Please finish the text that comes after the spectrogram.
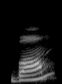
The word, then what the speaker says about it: bomb: another one yes so with the silent letter it's in bomb because when it comes after b sorry i when it comes after letter m of course letter b is silent okay okay for the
